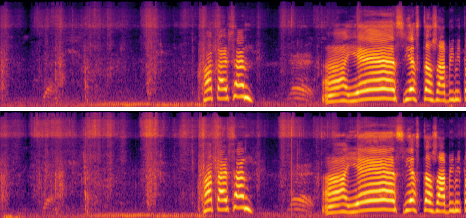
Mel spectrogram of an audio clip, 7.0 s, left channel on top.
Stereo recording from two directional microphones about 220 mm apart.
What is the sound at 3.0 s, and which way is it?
Speech, 10° left (ahead or behind).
